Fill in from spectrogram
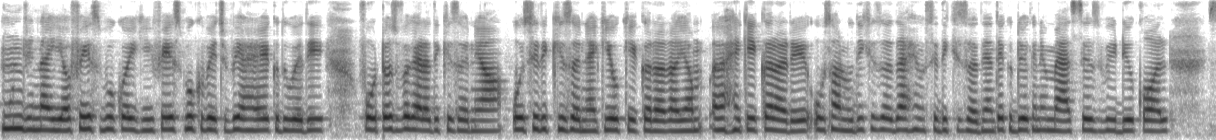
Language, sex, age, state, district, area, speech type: Dogri, female, 18-30, Jammu and Kashmir, Samba, rural, spontaneous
